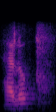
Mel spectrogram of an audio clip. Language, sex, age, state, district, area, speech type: Marathi, male, 18-30, Maharashtra, Buldhana, rural, conversation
